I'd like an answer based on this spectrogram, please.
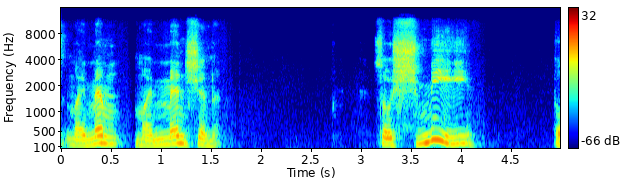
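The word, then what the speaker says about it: שמי: say it my my mem my mention so Shmi the letters mean this is a little bit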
